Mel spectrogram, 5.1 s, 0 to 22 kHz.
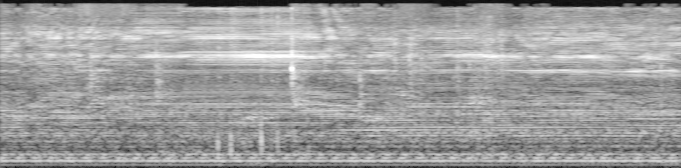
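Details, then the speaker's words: Electric clippers shaving a 17-month-old intact male Labrador Retriever mix, anesthetized and intubated, for neuter surgical prep: steady buzzing motor hum with light clicks. "first starting where the incision will be working my way out without going over the same area more than once"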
